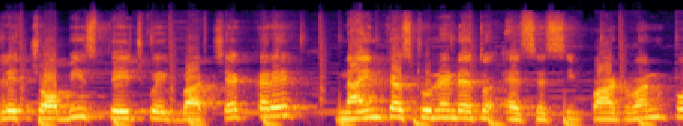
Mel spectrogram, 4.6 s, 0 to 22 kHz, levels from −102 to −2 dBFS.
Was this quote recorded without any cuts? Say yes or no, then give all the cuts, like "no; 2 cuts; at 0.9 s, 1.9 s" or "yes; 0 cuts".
no; 1 cut; at 2.1 s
